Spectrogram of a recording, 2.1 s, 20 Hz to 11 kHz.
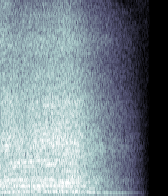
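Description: Supercharged V8 of a BMW E30 drift car running under throttle as it drifts, with tyre noise; the sound fades out about a second and a half in.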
